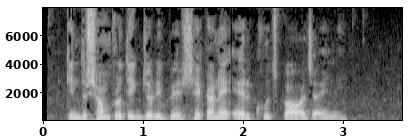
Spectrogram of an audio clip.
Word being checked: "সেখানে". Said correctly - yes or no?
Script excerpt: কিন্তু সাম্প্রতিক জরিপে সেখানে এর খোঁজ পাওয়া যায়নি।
yes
